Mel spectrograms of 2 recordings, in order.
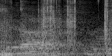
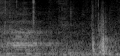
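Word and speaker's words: זרע: 제라, 자라. 이게 이제 모음 따라서 발음만 다르지 사실은 제라나 자라나 다 똑같은 단어입니다.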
